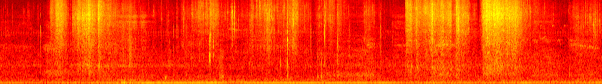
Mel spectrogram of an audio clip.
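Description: Thin plastic grocery bag crinkling and undergrowth rustling as morel mushrooms are picked by hand and dropped into the bag. It comes in bursts, one about a second in and a longer one from about eight seconds, loudest near ten seconds.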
